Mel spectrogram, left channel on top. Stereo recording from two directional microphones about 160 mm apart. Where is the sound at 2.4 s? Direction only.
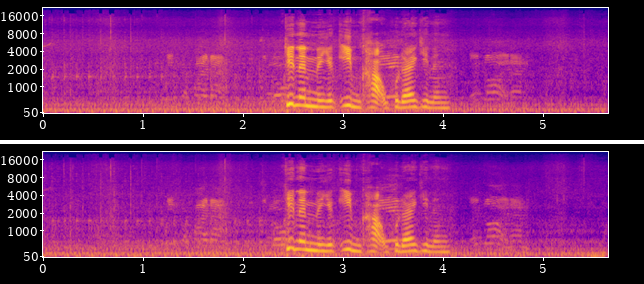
30° left (ahead or behind).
